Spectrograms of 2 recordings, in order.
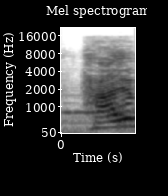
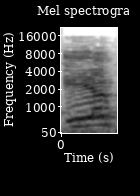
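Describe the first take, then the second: First: The word begins with an h sound. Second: The word begins with a vowel sound. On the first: The speaker calls it wrong. "इसको हायर नहीं पढ़ते हैं" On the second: The speaker calls it right. "इसको एयर पढ़ते हैं"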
